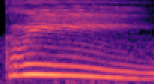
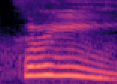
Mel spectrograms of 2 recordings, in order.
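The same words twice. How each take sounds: First: Put-on क्री said a touch higher, prompting the kids; क्री repeated. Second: क्री said crisply with a falling close; क्री pronounced. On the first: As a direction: repeat क्री for the class to echo. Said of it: "क्या बन गया?". (क्री दोहराते हुए) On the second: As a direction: model क्री cleanly. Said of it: "री की मात्रा लगा दी तो बन गया". (क्री का उच्चारण दिखाते हुए) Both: Shown as a demonstration.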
